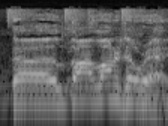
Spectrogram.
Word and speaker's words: Lana Del Rey: It rhymes with llama. Lana Del Rey.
